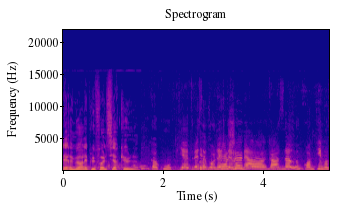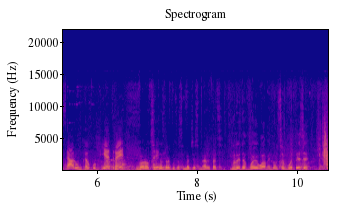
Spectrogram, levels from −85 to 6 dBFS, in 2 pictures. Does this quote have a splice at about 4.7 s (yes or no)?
no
